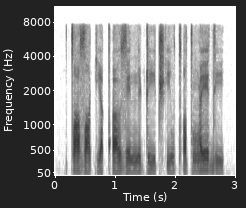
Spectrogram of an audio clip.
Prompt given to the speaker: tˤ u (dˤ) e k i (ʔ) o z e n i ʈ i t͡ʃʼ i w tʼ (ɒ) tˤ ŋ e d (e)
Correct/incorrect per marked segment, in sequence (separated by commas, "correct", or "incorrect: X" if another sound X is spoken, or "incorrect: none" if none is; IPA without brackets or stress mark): incorrect: zˤ, incorrect: qʼ, correct, incorrect: i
